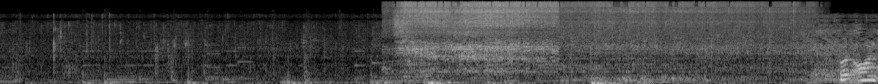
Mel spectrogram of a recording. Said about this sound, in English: we're gonna double fry it so it gets extra crispy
